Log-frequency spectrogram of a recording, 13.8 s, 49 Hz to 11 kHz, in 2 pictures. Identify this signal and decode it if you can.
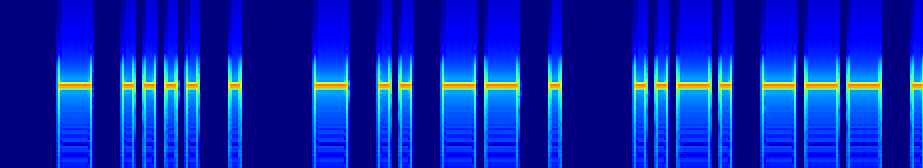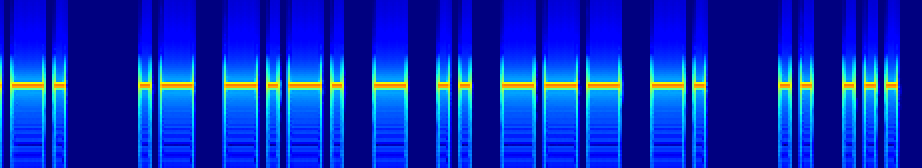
Morse code, heard as a keyed tone, about 15 wpm, 700 Hz. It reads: THE TIME FOR ACTION IS
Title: Sentences from Top 700 Words 15wpm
